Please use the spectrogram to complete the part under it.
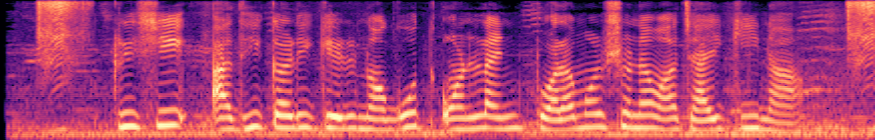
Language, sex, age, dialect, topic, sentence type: Bengali, female, 60-100, Rajbangshi, agriculture, question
